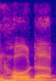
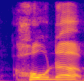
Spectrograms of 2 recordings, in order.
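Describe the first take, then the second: First: It sounds stern and warning. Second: It sounds proud and pleased. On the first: The listener should stop. "You better stop that" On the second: The speaker is showing off. "I got a good haircut. I look good"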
